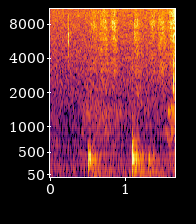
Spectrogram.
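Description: A marker squeaks across a board in a lecture on AC analysis of RC parallel circuits, making three short, sharp strokes with quiet gaps between them, close and clear.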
